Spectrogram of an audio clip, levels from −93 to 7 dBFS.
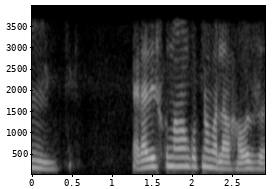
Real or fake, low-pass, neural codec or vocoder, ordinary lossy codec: real; 3.6 kHz; none; none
